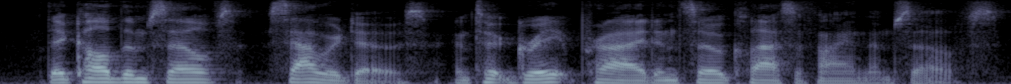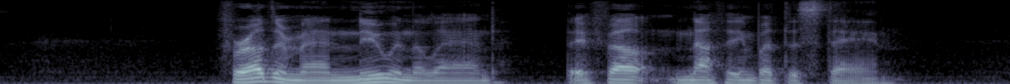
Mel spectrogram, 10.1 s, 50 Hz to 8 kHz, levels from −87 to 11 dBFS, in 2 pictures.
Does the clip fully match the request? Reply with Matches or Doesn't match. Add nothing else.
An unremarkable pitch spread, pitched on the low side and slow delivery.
Doesn't match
